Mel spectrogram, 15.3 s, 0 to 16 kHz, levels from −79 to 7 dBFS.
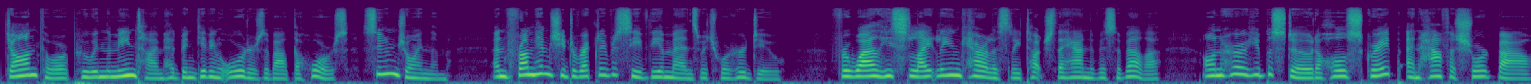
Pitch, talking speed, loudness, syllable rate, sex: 215 Hz, 205 wpm, -18 LUFS, 5.6 syllables/s, female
